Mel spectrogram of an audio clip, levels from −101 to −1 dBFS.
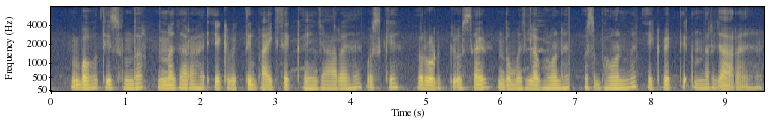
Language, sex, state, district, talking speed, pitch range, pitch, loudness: Hindi, male, Bihar, East Champaran, 195 wpm, 120-140 Hz, 130 Hz, -22 LUFS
